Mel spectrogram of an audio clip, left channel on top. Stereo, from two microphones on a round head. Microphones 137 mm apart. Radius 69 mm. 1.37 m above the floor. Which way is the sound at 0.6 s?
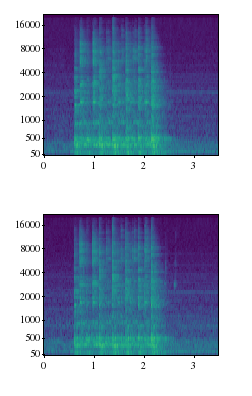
50° right (ahead or behind).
